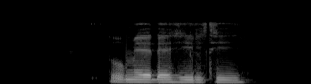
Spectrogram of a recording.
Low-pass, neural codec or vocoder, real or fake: 7.2 kHz; none; real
